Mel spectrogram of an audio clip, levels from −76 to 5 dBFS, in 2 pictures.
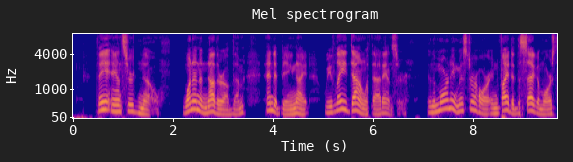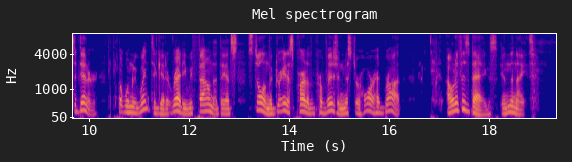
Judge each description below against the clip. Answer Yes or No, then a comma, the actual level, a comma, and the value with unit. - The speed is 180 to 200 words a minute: Yes, average, 185 wpm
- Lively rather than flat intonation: Yes, wide, 7.0 semitones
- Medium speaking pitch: Yes, medium, 165 Hz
